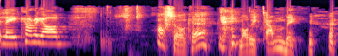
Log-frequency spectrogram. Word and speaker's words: Morecambe: carry on that's okay M cambi to pronounce it right yeah wo game absolutely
